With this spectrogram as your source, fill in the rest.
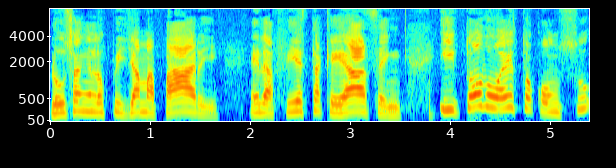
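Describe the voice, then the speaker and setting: The man's pitch is high and his intonation lively. His voice comes through dry, without echo. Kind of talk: press interview statement. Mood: firm, campaigning. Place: open country. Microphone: handheld.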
